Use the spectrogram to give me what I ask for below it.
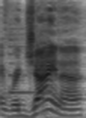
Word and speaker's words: Regina: Francis he says and that's why Regina rhymes with fun Regina is a city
